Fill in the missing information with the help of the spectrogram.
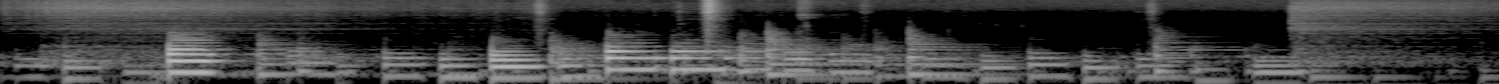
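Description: Extended-range electric bass playing a quick run of single plucked notes, each note starting sharply and dying away. A drum kit comes in lightly, with cymbal hiss near the start and again near the end, and low drum or bass notes in the last second.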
